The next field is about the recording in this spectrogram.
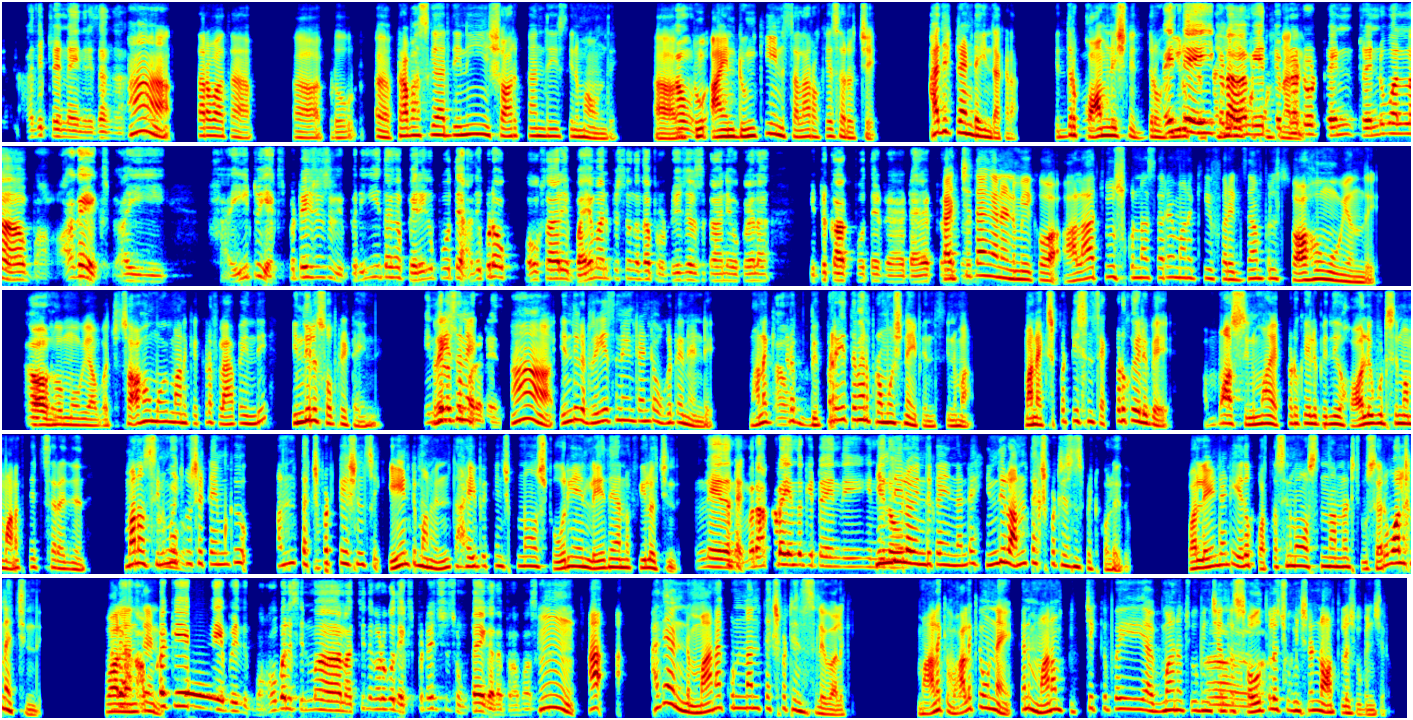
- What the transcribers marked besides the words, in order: in English: "ట్రెండ్"; in English: "ట్రెండ్"; in English: "కాంబినేషన్"; in English: "హీరో"; in English: "ట్రెండ్, ట్రెండ్"; in English: "ఎక్స్‌పెక్టేషన్స్"; in English: "ప్రొడ్యూసర్స్"; in English: "హిట్"; in English: "డ డైరెక్టర్‌లకి"; in English: "ఫర్ ఎగ్జాంపుల్"; in English: "మూవీ"; in English: "మూవీ"; in English: "మూవీ"; in English: "ఫ్లాప్"; in English: "సూపర్ హిట్"; in English: "సూపర్ హిట్"; in English: "రీజన్"; in English: "ప్రమోషన్"; in English: "ఎక్స్‌పెక్టేషన్స్"; in English: "హాలీవుడ్"; in English: "ఎక్స్‌పెక్టేషన్స్"; in English: "హైప్"; in English: "స్టోరీ"; in English: "ఫీల్"; in English: "హిట్"; in English: "ఎక్స్‌పెక్టేషన్స్"; in English: "ఎక్స్‌పెక్టేషన్స్"; in English: "ఎక్స్‌పెక్టేషన్స్"; other background noise; in English: "సౌత్‌లో"; in English: "నార్త్‌లో"
- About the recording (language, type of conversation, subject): Telugu, podcast, సోషల్ మీడియా ట్రెండ్‌లు మీ సినిమా ఎంపికల్ని ఎలా ప్రభావితం చేస్తాయి?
